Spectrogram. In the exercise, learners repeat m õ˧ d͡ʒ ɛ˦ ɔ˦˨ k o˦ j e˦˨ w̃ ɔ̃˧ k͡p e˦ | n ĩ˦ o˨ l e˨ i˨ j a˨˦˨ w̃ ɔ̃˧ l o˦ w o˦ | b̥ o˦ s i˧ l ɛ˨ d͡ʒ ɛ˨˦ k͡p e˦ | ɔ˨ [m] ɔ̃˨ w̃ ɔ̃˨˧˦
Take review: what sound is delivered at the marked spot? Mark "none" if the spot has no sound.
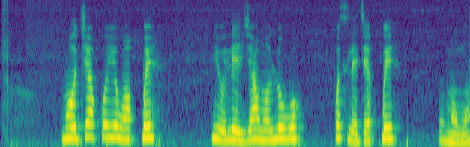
m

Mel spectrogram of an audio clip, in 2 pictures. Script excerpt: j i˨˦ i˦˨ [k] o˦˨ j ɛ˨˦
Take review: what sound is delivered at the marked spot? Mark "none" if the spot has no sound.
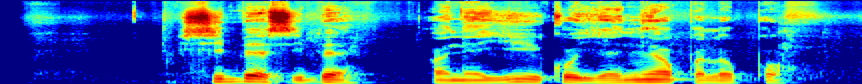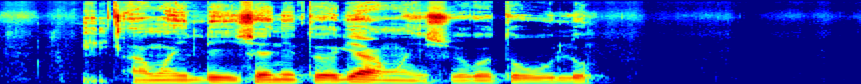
k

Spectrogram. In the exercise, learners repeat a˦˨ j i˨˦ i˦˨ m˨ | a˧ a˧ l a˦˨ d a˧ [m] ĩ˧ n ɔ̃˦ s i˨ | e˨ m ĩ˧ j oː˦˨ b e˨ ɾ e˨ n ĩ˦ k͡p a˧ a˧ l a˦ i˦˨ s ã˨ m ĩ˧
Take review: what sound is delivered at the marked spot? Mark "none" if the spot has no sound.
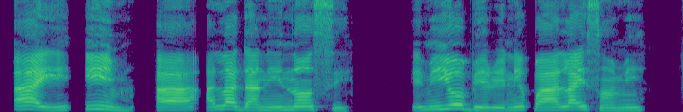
n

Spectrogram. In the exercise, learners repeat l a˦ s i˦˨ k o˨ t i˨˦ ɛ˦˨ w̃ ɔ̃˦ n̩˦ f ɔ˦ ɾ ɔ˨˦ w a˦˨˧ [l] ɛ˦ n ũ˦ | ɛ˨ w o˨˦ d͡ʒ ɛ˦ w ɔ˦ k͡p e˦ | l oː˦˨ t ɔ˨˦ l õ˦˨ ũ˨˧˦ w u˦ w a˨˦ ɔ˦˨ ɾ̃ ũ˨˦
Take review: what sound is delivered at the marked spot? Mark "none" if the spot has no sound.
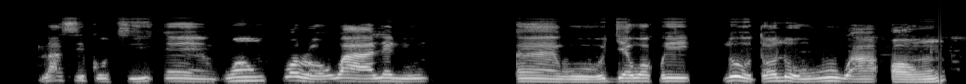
l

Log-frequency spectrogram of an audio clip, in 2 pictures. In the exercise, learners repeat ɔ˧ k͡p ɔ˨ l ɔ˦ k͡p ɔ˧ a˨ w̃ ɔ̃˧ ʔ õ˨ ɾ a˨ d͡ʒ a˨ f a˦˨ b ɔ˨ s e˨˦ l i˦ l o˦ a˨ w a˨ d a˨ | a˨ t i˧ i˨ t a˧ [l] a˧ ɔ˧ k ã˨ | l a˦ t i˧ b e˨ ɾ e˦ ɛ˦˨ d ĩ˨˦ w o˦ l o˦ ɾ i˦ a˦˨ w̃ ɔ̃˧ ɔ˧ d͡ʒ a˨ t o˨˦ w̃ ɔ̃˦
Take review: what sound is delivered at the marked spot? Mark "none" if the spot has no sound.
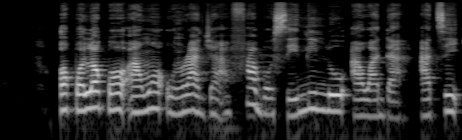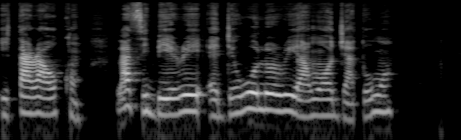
ɾ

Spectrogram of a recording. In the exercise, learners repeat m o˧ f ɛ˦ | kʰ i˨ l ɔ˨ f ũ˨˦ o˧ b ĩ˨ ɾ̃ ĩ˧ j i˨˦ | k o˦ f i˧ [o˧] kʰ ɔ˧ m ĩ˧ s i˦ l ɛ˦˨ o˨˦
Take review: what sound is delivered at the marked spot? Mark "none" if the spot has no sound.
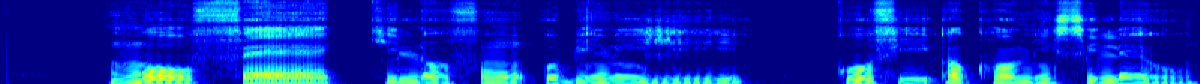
ɔ˧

